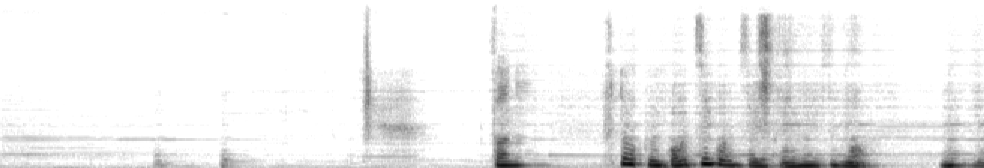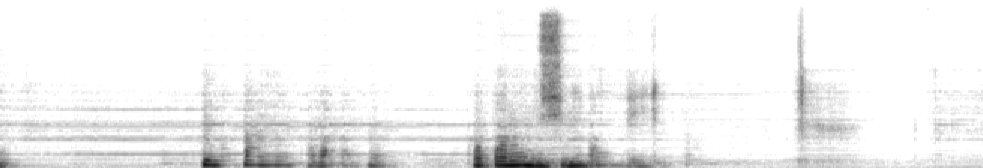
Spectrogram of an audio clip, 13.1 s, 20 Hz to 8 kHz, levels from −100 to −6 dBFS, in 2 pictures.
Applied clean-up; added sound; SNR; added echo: neural mask model DeepFilterNet 3.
